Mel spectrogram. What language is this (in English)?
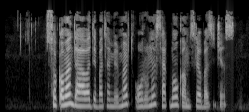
Georgian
